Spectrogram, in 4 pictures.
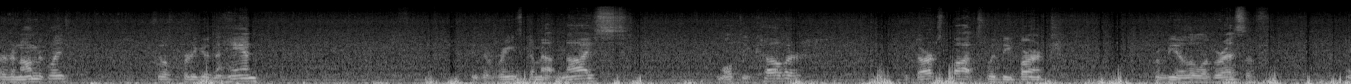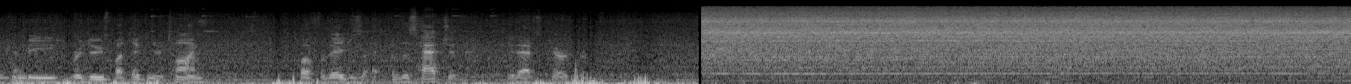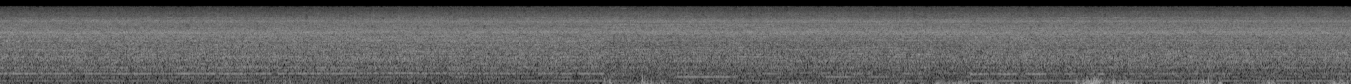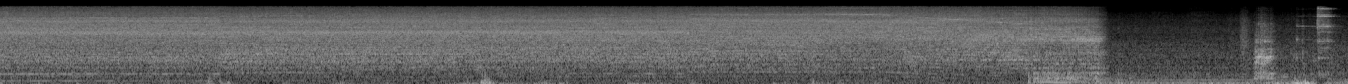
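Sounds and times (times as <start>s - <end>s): angle grinder polishing steel: 20.6s - 51.6s.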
